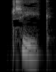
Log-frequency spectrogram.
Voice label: "Cheek", English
